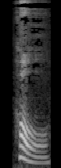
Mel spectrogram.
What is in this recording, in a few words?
"hole", English, spelling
